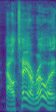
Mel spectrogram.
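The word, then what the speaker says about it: Aotearoa: from and he says he spells it out phonetically for me thank you Al aroa Al he says so I thought I'd clarify what it is Al aroa is the native and he fanatically says moori I always thought it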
